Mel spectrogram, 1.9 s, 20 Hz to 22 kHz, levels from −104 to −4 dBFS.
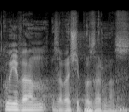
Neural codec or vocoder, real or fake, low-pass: none; real; 14.4 kHz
